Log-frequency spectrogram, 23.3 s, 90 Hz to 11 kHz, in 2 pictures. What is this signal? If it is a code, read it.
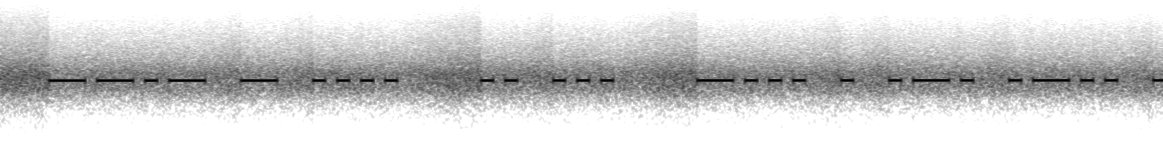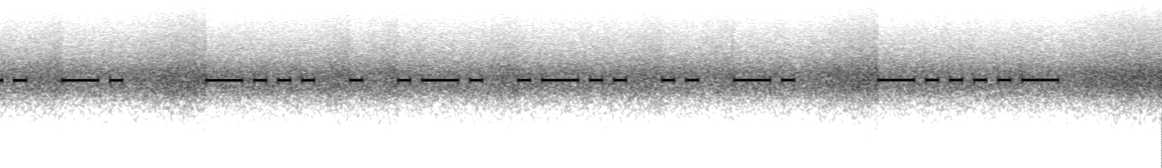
Morse code, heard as a keyed tone, machine-sent, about 10 wpm, 1110 Hz, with radio static and a narrow filter. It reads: QTH IS BERLIN BERLIN -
